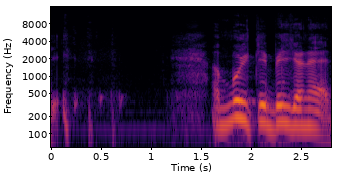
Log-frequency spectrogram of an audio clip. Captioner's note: laughing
